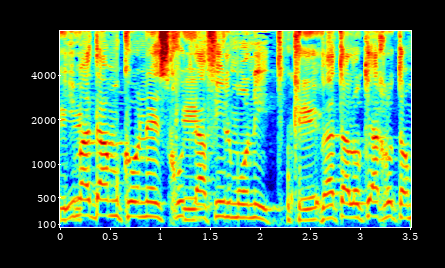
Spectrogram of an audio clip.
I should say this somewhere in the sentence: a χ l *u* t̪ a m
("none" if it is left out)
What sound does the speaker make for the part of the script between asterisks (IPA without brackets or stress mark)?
o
